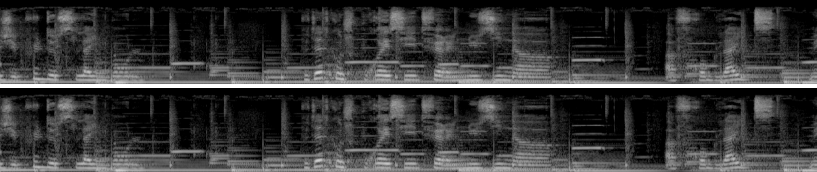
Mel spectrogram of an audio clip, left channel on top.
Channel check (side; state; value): both; identical; correlation 1.00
